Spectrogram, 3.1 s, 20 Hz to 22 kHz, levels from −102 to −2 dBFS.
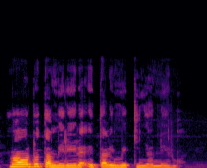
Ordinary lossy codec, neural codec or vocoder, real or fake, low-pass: none; none; real; 14.4 kHz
